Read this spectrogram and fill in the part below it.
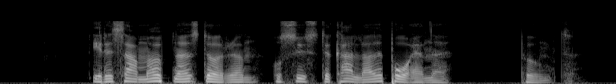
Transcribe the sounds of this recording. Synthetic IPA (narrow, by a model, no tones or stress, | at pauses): ɪd̪ɛsamːaœpnad̪əsd̪œɾənɔsʏst̪əkʰalːad̪əpʰɔhɛnːə | pʰɵŋkt̪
